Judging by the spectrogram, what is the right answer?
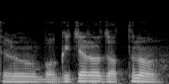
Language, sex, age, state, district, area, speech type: Odia, male, 60+, Odisha, Ganjam, urban, spontaneous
